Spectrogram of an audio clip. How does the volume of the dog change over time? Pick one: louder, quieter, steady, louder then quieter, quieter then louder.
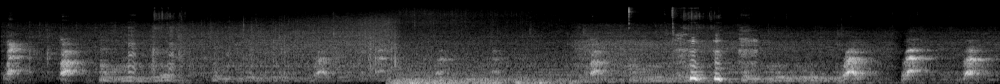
quieter then louder.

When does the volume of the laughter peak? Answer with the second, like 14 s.
7 s.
